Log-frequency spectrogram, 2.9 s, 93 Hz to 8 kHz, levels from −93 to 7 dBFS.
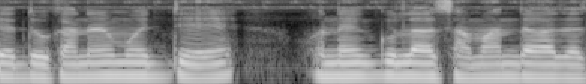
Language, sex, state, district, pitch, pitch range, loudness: Bengali, male, Assam, Hailakandi, 140 Hz, 135-145 Hz, -17 LUFS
